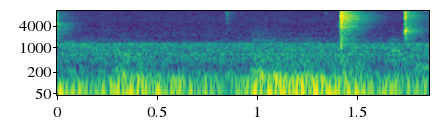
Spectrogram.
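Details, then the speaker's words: Polti Vaporella Forever 850 steam solenoid valve, opened with a magnet and spring-closed. Over a quiet hum, one sharp tick and then a softer click as the valve snaps cleanly shut; normal closing. "Sentite tac, sentite tac. Così si apre, non si sente perché fa rumore la calamita, e così si chiude."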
